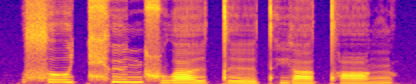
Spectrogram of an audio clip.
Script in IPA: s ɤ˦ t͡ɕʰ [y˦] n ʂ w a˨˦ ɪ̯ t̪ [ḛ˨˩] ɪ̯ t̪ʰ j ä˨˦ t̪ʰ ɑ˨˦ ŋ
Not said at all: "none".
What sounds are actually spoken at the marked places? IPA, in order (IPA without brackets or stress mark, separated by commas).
y˦, ḛ˨˩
